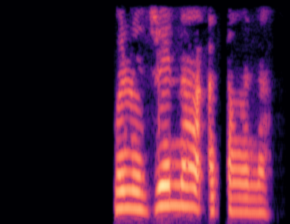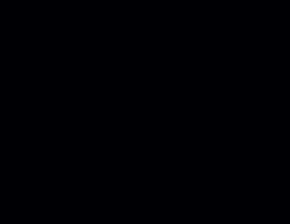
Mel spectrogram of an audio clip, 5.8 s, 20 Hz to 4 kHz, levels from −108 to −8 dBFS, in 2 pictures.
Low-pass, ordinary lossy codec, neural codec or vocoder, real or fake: 3.6 kHz; AAC, 32 kbps; vocoder, 24 kHz, 100 mel bands, Vocos; fake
